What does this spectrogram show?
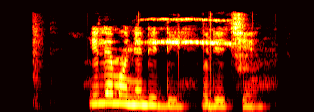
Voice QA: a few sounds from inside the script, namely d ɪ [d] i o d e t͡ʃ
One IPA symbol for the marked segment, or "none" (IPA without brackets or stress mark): d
